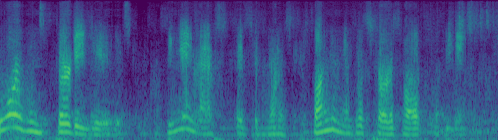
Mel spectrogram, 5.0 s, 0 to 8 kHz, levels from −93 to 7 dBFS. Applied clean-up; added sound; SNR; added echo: neural separator model SepFormer DNS4.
